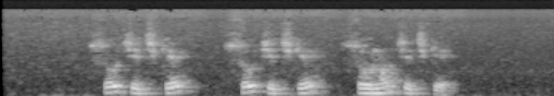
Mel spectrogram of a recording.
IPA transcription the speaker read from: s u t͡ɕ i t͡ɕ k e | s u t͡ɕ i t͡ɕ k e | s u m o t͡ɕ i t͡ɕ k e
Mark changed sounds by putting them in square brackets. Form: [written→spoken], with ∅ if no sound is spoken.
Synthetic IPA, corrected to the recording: s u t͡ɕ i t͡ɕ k e | s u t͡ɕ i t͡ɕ k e | s u [m→n] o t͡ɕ i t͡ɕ k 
